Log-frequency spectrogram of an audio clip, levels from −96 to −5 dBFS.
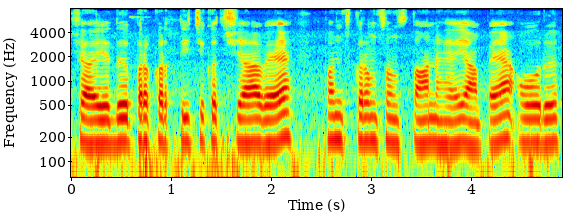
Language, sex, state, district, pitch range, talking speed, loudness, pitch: Hindi, female, Haryana, Jhajjar, 165-175 Hz, 120 wpm, -16 LUFS, 170 Hz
